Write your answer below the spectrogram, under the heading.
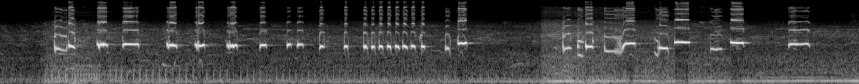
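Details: Cucak ijo, the greater green leafbird, in a fiery burst of song meant to lure other leafbirds: a long string of piercing whistled notes, one rapid stuttering trill mid-run, then varied slurred whistles.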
